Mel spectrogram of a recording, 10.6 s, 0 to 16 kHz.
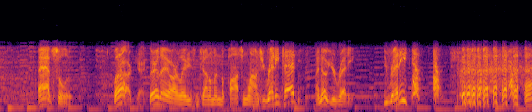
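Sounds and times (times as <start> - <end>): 
speech: 0.8 - 1.6, 2.3 - 8.5, 9.2 - 10.6
dog barking: 8.2 - 8.9, 10.1 - 10.4
laughter: 9.0 - 10.6.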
